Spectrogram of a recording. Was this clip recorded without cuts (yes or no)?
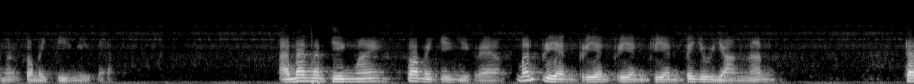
no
